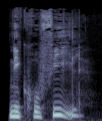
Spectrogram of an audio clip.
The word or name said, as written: nekrofil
